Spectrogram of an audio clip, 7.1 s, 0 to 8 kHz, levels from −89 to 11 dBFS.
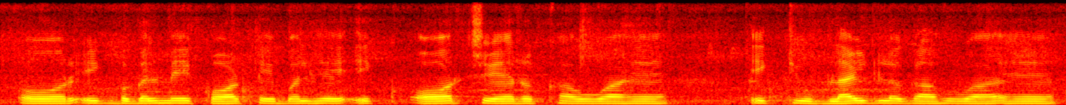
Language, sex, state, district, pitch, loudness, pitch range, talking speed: Hindi, female, Gujarat, Valsad, 165 Hz, -17 LUFS, 160-170 Hz, 160 wpm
